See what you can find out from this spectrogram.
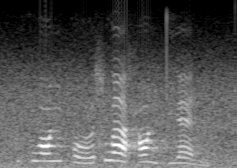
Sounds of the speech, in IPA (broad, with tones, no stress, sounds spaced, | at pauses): f w ɑ˥ ŋ k o˧˥ ʊ̯ s w ä˥˧ x ɑ˥˧ ŋ t̪ j ɛ˥˩ n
